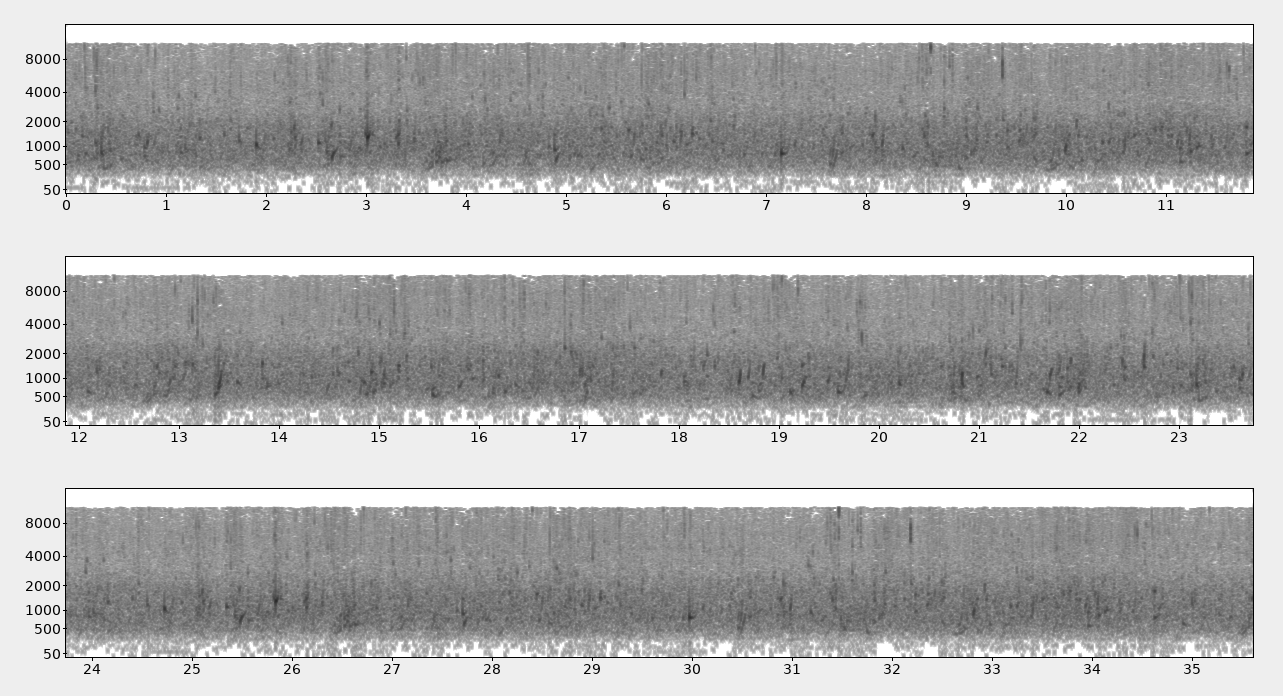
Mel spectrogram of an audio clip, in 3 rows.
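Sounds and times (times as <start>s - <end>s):
small stream trickling: 0.0s - 35.5s.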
